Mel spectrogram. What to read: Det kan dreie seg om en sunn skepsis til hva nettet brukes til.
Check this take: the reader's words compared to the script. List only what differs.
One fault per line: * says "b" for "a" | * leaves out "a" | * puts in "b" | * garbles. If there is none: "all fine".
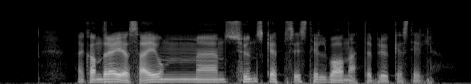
all fine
